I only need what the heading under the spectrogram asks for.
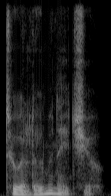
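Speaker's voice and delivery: low, quiet remembered words; cold and distant. A narrator's reading.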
